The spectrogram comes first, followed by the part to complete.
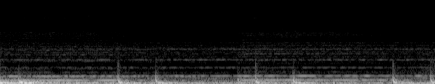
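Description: Soundtrack intro: a steady low drone with soft thuds in a heartbeat-like rhythm.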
